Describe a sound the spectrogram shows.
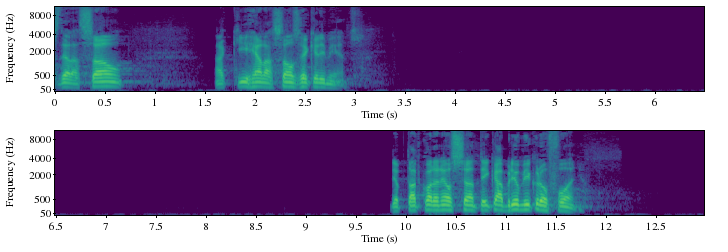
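A man speaks into a microphone in short phrases, with pauses.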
